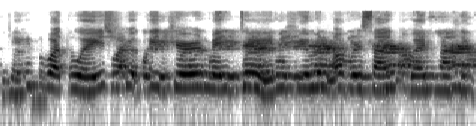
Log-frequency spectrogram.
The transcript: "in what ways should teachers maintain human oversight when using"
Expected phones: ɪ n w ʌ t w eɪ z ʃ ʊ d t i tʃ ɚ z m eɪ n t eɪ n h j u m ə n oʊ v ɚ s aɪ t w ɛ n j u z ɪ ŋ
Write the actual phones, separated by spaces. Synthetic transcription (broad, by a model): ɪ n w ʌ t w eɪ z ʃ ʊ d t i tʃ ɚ m eɪ n t eɪ n h j u m ə n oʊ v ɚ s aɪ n w ɛ n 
